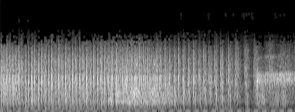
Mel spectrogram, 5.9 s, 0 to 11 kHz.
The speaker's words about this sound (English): Little thing. That was my bird. And for those of you who would like one of these groovy little plastic birds that really fly, it's 16 inches across. It's beautiful. It really is pretty.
